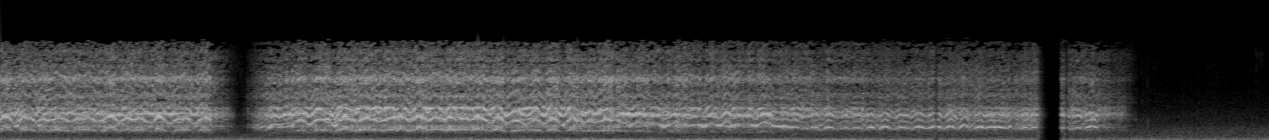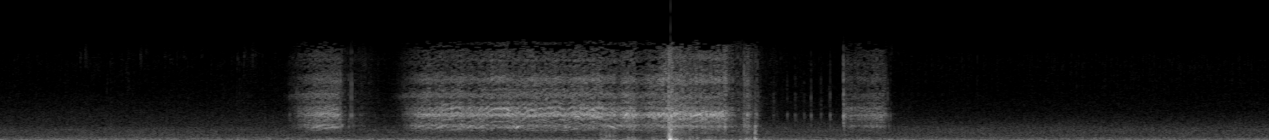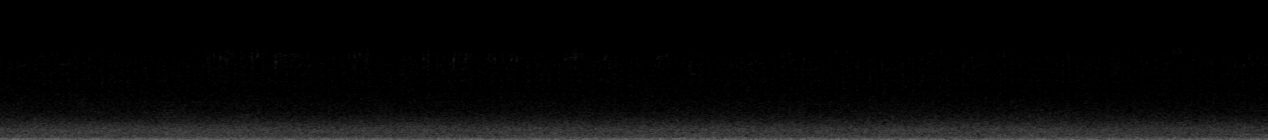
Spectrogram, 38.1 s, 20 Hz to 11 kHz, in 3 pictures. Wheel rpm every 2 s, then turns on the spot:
200, 150, 220, 170, 120, 40, 0, 10, 70, 90, 10, 0, 0, 0, 0, 0, 0, 0, 0.
20-22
